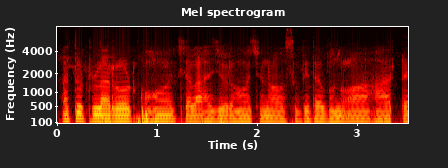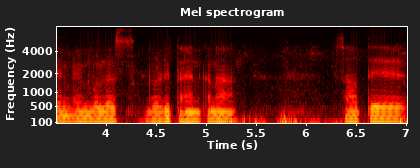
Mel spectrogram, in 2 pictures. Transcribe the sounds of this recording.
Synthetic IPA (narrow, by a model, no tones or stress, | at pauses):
ət̪uʈulaɾɔɖkɔ̃ɦɔ̃t͡ʃalaʔɦəd͡ʒuʔɾɛɦɔ̃t͡ʃɔnɔʔaɔsubid̪ʱabɔnɔʔaɦaɾʈajmɛmbulɛs | ɡəɽit̪aɦɛnkana | sãt̪ɛ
